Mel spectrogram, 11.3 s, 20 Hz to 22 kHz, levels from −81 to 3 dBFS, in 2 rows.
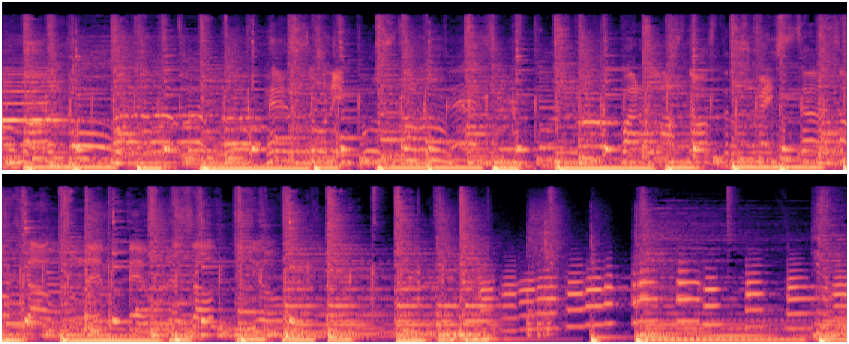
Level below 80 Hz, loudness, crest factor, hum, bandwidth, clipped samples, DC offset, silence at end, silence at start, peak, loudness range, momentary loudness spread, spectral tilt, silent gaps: -16 dBFS; -13 LUFS; 12 dB; none; 16.5 kHz; under 0.1%; 0.3%; 0 s; 0 s; 0 dBFS; 2 LU; 4 LU; -5.5 dB/octave; none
